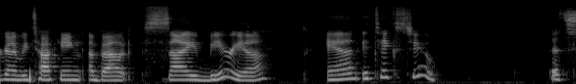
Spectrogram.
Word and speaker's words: Syberia: We're instead talking about Syberia, like the country, but with a Y, like my joke, but not spelled like the word Psy.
